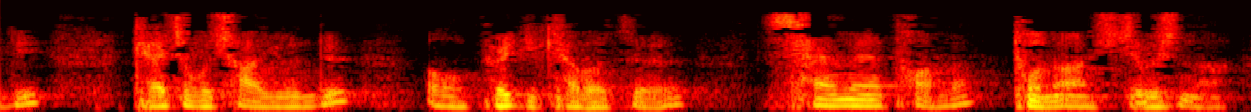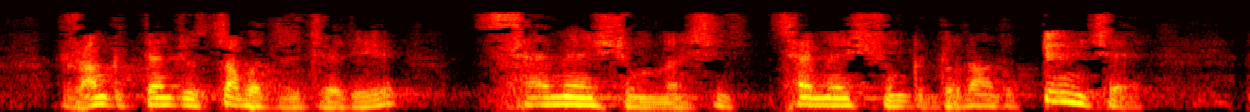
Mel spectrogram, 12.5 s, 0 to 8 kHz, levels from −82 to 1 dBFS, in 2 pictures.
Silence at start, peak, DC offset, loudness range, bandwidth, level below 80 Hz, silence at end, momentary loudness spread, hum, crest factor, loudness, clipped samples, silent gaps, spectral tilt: 0 s; -10 dBFS; under 0.1%; 3 LU; 5.8 kHz; -46 dBFS; 0.5 s; 12 LU; none; 20 dB; -29 LUFS; under 0.1%; none; -11 dB/octave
